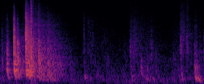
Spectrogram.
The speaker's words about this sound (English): Billy's dad, Jackie, gets up and slams the piano lid shut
